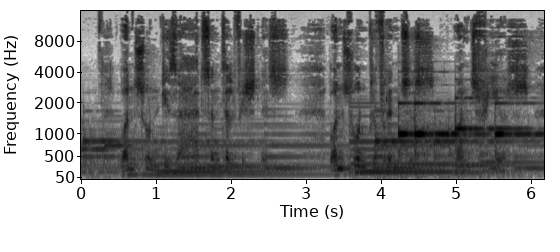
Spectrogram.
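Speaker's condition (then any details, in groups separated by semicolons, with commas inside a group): No condition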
